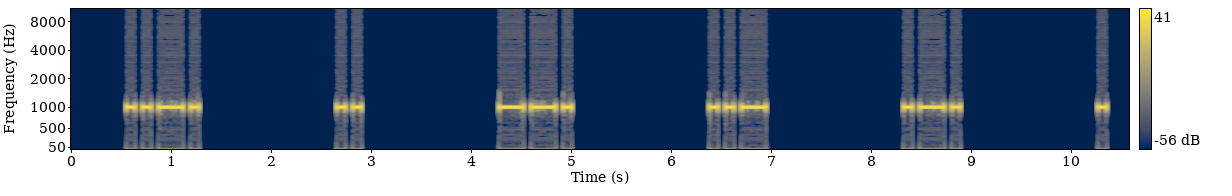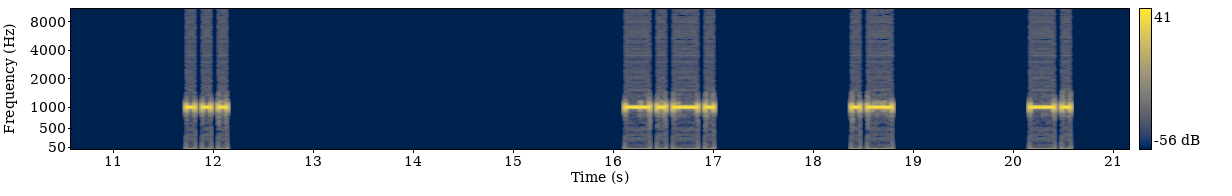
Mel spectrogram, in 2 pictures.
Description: Morse code, heard as a keyed tone, about 15 wpm, spaced as for 5 wpm, 1000 Hz. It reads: FIGURES CAN
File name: qotdfiles / 5wpm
